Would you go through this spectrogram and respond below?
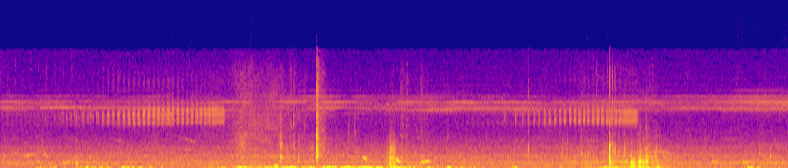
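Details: An elephant snores peacefully in deep, rough rumbles with slow, uneven breaths while napping under a tree, watched by rangers from a distance.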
